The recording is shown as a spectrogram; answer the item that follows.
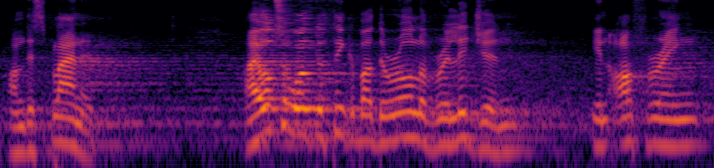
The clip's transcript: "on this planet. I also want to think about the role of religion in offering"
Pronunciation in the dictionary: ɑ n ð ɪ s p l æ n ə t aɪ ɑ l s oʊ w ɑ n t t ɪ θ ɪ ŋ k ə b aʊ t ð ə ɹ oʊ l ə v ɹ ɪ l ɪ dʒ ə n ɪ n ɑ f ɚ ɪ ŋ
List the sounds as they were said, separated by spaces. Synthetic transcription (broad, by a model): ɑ n ð ɪ s p l æ n ə t aɪ ɑ l s oʊ w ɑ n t t ɪ θ ɪ ŋ k ə b aʊ t ð ə ɹ oʊ l ə v ɹ ɪ l ɪ dʒ ə n ɪ n ɑ f ɚ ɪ ŋ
